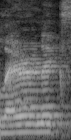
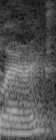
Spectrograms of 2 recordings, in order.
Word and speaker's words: larynx: Seuss then there's certainly a lot of people pronounce them Lennox and fairness and I always make sure to correct them I pharynx and larynx but in normal people's vocabulary that just means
